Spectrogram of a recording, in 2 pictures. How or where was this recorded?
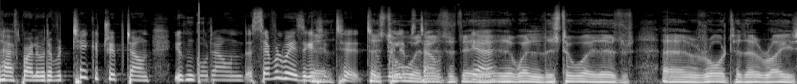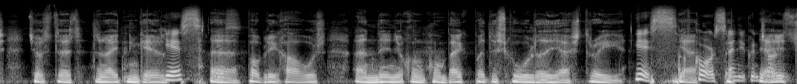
busy venue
